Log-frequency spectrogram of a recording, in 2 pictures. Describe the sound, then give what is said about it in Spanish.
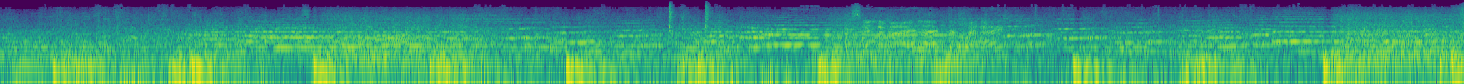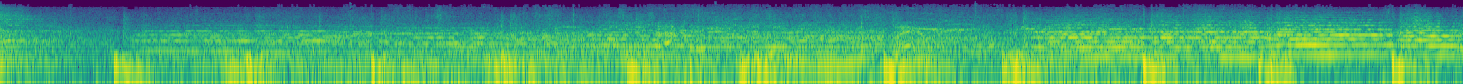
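On a Holy Saturday afternoon, the first float (paso) of the Servitas brotherhood approaches the Plaza de la Campana in a Holy Week procession, with loud, continuous brass band marching music, sustained tonal chords over a steady, pounding drumbeat, and crowd murmur beneath. “Pues vamos a disfrutar de esos sonidos, Antonio, del primero de los pasos de la hermandad de los servitas que se acerca a la Plaza de la Campana.”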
